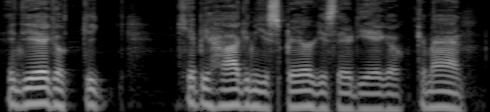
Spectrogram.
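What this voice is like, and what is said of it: Terrible put-on Chicago accent. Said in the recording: “Terrible Chicago Bonner accent”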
